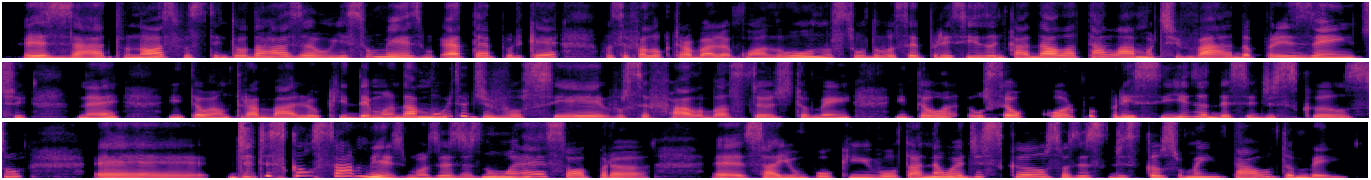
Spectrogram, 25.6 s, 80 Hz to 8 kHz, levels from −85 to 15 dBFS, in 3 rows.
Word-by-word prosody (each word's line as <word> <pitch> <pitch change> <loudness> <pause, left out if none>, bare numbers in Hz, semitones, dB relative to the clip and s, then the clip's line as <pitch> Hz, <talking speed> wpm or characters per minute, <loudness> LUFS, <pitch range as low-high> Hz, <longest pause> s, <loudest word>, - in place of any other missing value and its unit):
Exato, 225 +1 +3
nossa, 235 +1 +3
você 190 - -7
tem 220 -3 -4
toda 225 +4 +1
a - - +2
razão. 255 -7 +1
Isso 235 +7 -4
mesmo. 245 -9 +2
É 230 - +6
até 260 +2 +2
porque 250 +5 -2 0.3
você 225 -1 -5
falou 215 -1 +1
que - - -19
trabalha 190 -3 +2
com 200 - -6
alunos, 205 +3 +3
tudo 245 0 -3
você 210 +2 0
precisa 235 +1 -2
em 215 - -1
cada 235 +3 +3
aula 260 +1 +5
estar 280 +2 -1
lá 265 -3 +3
motivada, 230 -3 +2
presente, 210 +1 -1 0.3
né. 200 +6 0 0.3
Então 190 -1 0
é 200 - 0
um 205 - -1
trabalho 200 0 0
que 210 - -8
demanda 215 +5 +3
muito 280 - +2
de 260 -2 -4
você. 200 0 -1
Você 175 +3 -6
fala 175 -2 0
bastante 175 +1 -4
também. 190 +3 -2 0.3
Então 230 +5 -1
o 225 0 -4
seu 260 +4 +2
corpo 260 - -3
precisa 250 +3 -1
desse 200 -1 -2
descanso, 195 - -5 0.5
eh, 180 -3 0
de 280 +8 -1
descansar 415 - -2
mesmo. 200 - +7
Às 185 +3 -4
vezes 250 +2 -2
não 260 -1 +5
é 320 +5 -1
só 255 -5 0
para, 205 -5 -1 0.4
eh, 185 -3 +1
sair 195 +2 +1
um 200 - -3
pouquinho 195 +1 -2
e - - -1
voltar. 195 +2 0
Não, 280 +4 +6
é 260 - +5
descanso, 305 0 -2
às 205 - -1
vezes 220 -1 -2
descanso 220 +3 -2
mental 265 +2 0
também, 185 - 0
220 Hz, 170 wpm, -22 LUFS, 195-255 Hz, 0.5 s, mesmo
